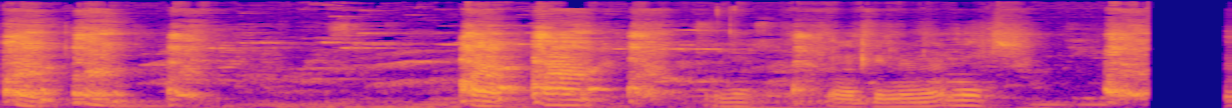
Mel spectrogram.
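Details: An adult gives repeated short, harsh, dry coughs between voiced groans, bringing up no mucus.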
